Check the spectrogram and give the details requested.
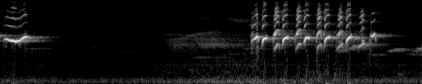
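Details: White-rumped shama in full voice, a lure to get other shamas singing: one bright slurred whistle, a pause, then a rapid run of about a dozen repeated ringing notes trailing off into a soft whistle.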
